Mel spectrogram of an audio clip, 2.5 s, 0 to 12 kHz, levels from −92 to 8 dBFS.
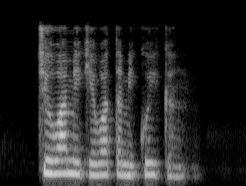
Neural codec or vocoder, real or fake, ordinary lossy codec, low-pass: codec, 16 kHz, 0.4 kbps, LongCat-Audio-Codec; fake; Opus, 64 kbps; 7.2 kHz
